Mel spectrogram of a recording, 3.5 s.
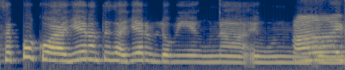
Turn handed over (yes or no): yes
